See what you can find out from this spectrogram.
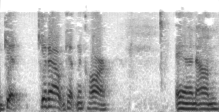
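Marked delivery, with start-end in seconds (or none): none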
